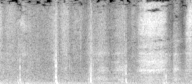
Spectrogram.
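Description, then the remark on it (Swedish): Quick, evenly spaced footfalls of a person running thud by, about five impacts in two seconds, with bursts of hissy breath or wind noise between steps. “springer.”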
